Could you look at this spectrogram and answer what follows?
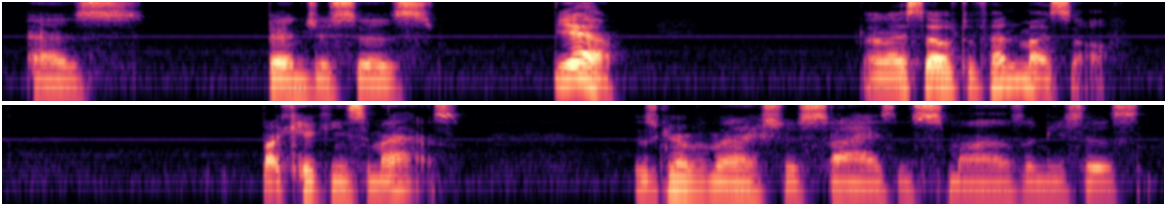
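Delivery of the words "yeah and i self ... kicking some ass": loud, higher-pitched cheeky retort; loud, boyish self-justification; cocky comeback. Acted. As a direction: justify yourself brashly, with a punchy start. Cocky boy justifies fight to grandpa.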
